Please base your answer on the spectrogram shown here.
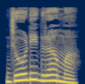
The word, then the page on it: ಜೋಡಿಗ್ರಾಮ: jōḍi grāma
